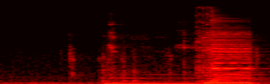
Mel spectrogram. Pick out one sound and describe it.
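A woman strums an acoustic guitar.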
